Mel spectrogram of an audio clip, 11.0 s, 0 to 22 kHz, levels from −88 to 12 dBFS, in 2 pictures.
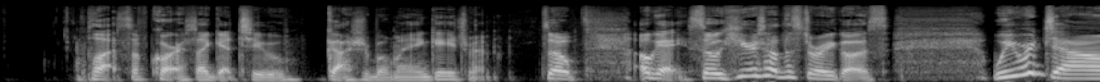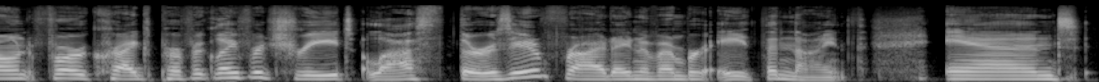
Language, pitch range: English, 160-215 Hz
